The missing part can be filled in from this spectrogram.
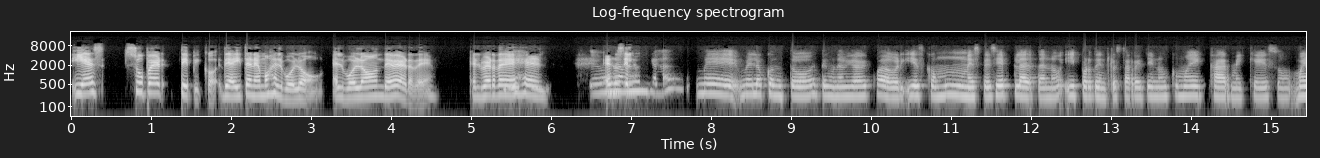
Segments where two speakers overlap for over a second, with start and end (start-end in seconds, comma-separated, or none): none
